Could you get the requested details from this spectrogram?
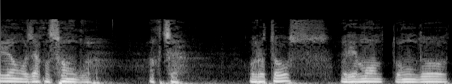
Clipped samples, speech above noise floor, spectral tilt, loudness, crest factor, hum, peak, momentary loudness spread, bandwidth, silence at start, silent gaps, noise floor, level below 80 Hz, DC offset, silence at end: under 0.1%; 27 dB; -7.5 dB/octave; -13 LUFS; 12 dB; none; 0 dBFS; 13 LU; 8.6 kHz; 0 s; none; -39 dBFS; -26 dBFS; under 0.1%; 0 s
